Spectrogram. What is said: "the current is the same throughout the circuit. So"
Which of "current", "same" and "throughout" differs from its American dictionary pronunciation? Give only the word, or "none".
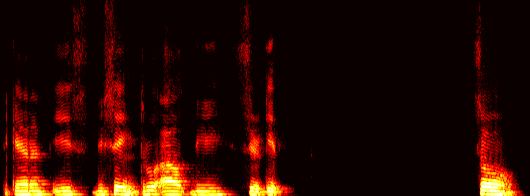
throughout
